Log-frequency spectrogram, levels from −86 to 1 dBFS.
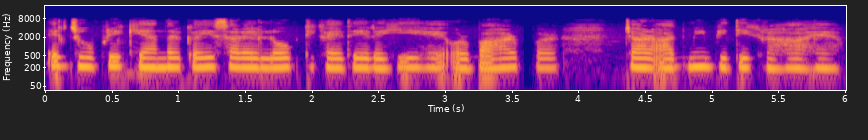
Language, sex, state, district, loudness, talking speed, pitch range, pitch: Hindi, female, Arunachal Pradesh, Papum Pare, -20 LUFS, 200 wpm, 200-210 Hz, 205 Hz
